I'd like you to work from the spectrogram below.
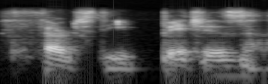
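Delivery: very slow, stretched mocking line; drawn-out sneer. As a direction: drawl it like the skit. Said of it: "He's like".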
